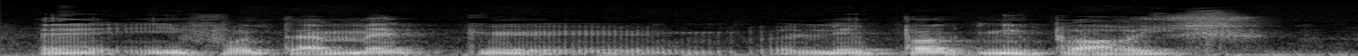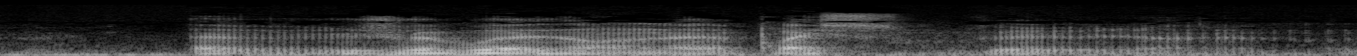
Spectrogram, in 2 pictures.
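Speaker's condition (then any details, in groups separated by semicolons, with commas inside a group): No condition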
